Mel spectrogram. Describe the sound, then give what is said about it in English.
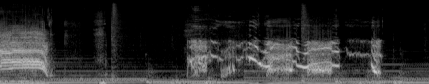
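A person imitates a screech owl's night call with a few harsh, wavering shrieks and strained cries, over a faint low background hum. “There's, like, a few different owls in our region that make the most horrifying sounds in the middle of the night when I'm camping a lot.”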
